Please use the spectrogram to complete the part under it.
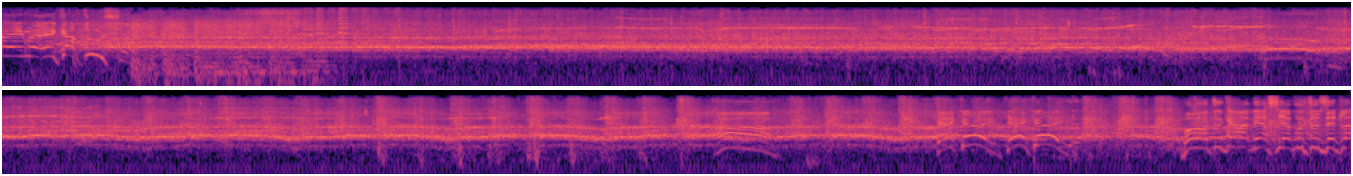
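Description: A French TV studio audience applauds and cheers for arriving guests, with a long run of crowd noise, whoops and clapping holding steady throughout while music and voices sound over it.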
